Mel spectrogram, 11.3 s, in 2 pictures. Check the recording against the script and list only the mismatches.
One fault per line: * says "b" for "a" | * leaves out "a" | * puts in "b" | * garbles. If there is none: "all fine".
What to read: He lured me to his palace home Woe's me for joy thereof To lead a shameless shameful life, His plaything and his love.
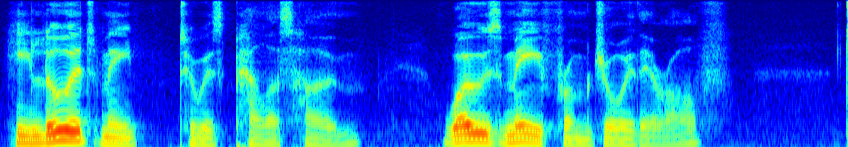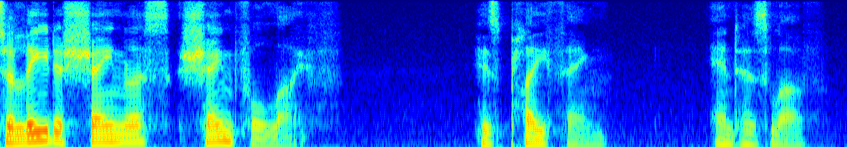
* says "from" for "for"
